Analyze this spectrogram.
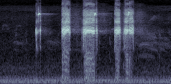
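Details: Close, loud black francolin call given in reply to a played call: one short opening note, then two long grating notes and a quick pair, all harsh and buzzy, in under two seconds.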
